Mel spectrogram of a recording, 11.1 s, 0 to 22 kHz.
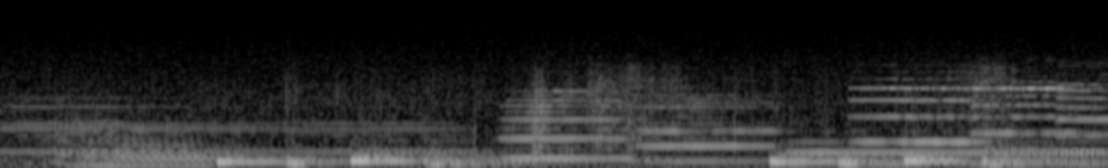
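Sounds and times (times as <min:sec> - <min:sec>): dramatic music with held notes: 0:00.1 - 0:11.0.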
